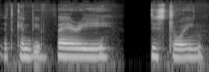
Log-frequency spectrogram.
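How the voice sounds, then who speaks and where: Halting woman with a mellow voice. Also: medium pitch, completely flat delivery, vocal fry. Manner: hesitant, halting phrasing. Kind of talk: conversational chat.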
